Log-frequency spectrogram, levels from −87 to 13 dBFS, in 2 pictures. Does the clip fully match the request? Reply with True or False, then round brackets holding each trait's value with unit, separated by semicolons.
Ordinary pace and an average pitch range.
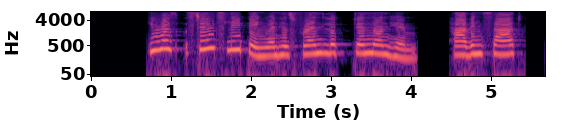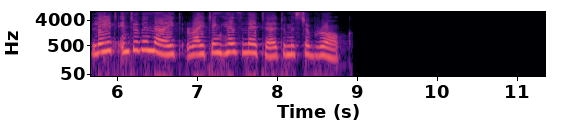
False (120 wpm; 3.5 semitones)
